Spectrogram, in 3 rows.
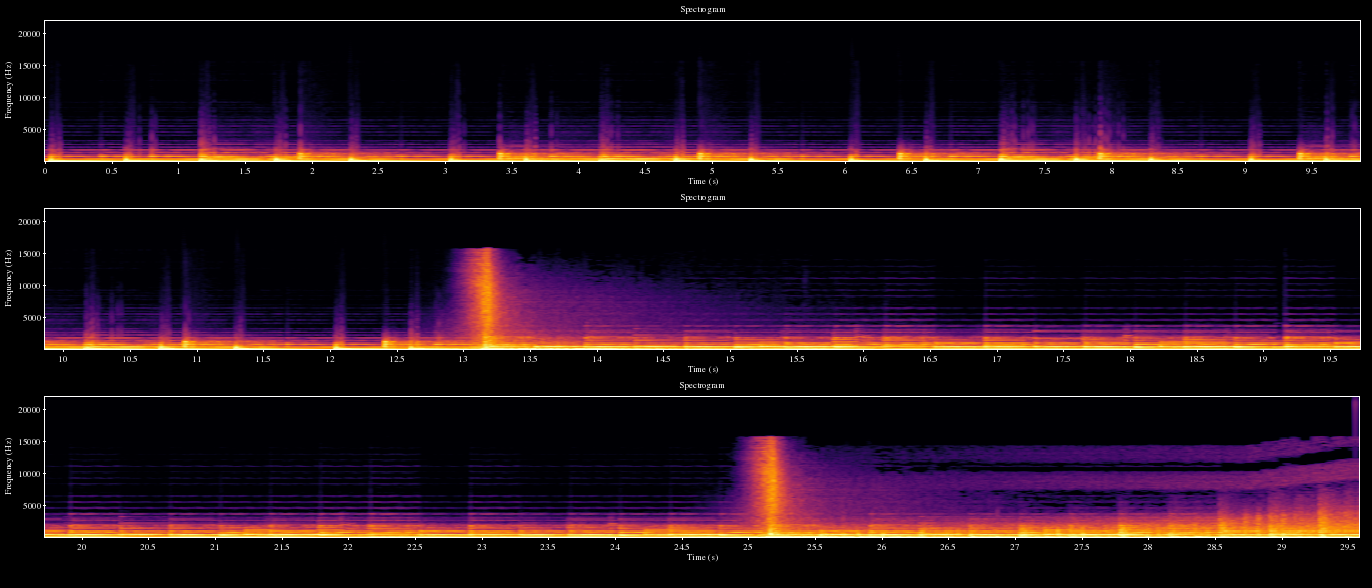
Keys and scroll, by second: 6.2 ctrl+=, 6.9 ctrl+=, 12.3 ctrl+shift+n, 13.2 Return, 23.0 [.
